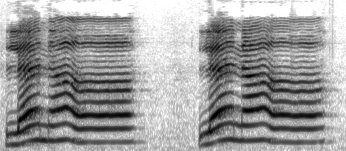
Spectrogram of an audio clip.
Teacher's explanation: यहाँ हम कहेंगे ना पे अलिफ मद हो रही है, और ये मद हमारी ड्रॉप नहीं होनी चाहिए। ना को हमने 2 हरकत लंबा पढ़ना है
